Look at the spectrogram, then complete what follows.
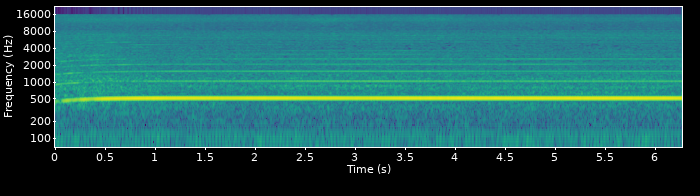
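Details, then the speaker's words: Old Kenmore vacuum with its floor brush head engaged: loud, steady high whine holding one pitch after spin-up with no beater-bar thrum; the brush roll is broken and bound up with hair, not turning. "this broke that's right see that this broke this is what started this this broke this doesn't turn got bound up"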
